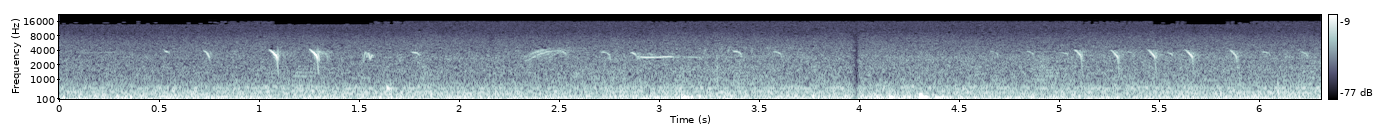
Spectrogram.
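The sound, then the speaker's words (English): Crossbills give a scattered series of short, sharp chip calls, some in quick pairs or clusters, fairly faint over a steady low rumble of wind, heard on a hill as the recordist walks down it. “So recording, I'm on my way down the hill and I've met up with crossbills, perhaps the same birds as before.”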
